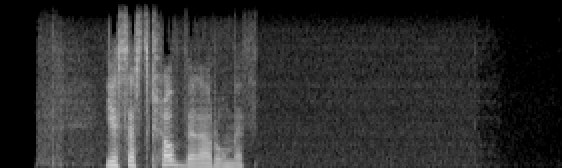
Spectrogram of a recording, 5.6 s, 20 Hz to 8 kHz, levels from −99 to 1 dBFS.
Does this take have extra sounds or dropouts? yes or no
no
